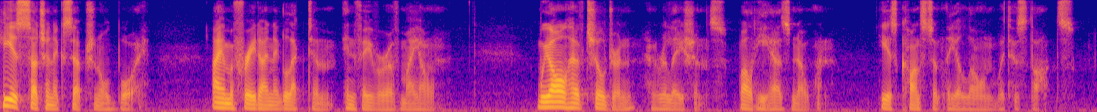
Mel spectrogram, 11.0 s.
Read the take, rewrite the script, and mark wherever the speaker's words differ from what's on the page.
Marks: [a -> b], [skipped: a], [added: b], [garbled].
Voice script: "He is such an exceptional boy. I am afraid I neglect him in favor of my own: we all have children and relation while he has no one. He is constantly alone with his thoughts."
"He is such an exceptional boy. I am afraid I neglect him in favor of my own: we all have children and [relation -> relations] while he has no one. He is constantly alone with his thoughts."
